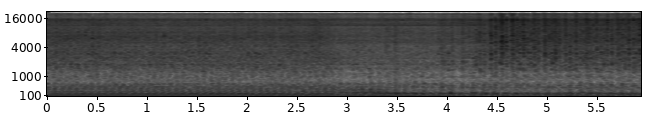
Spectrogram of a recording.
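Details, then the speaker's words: Buick Nailhead V8 rail dragster after a carburetor change and tuning, now getting full fuel instead of a splash: loud, deep, lumpy burble that settles into a steady, even idle. Normal idle. "holy sholey that's loud holy shimley that's loud damn bro that's uh that's all we need that's good"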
